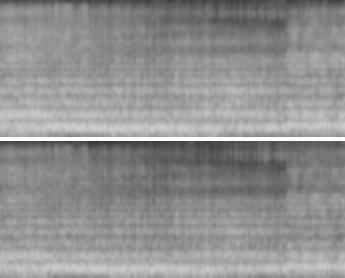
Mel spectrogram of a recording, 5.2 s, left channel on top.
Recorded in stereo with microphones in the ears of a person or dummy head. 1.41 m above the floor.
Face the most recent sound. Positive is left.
turn(degrees=20)  # may be behind; listen again after turning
